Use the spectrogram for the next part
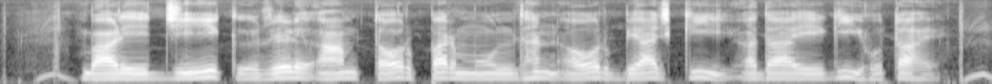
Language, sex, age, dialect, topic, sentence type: Hindi, male, 25-30, Awadhi Bundeli, banking, statement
